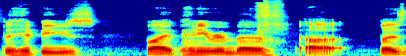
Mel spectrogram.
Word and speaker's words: Rimbaud: um the last of the hippies by penny rimbo uh but his name is spelled like rimba hard r-i-m-b-a-u-d penny rimbaud but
